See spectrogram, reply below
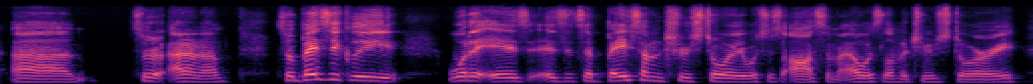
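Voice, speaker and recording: A man's voice: mid-range voice, fast, no room sound, studio quality. A young man co-hosting a casual movie podcast, talking loosely with many fillers. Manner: relaxed, filler-heavy, lots of "like". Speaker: podcast co-host. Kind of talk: casual chat.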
